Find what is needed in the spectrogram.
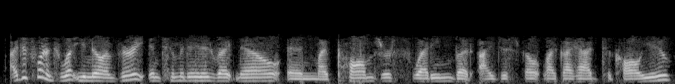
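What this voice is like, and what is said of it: Low, quiet voice. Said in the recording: “my voice is kind of low, but I'm reclining right now”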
